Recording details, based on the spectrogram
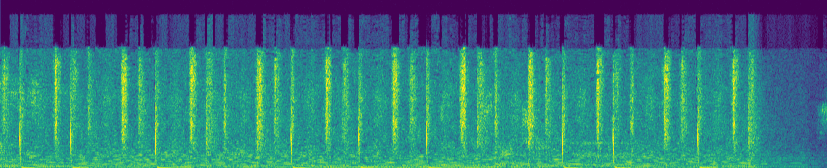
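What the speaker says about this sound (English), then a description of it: "gotta put a preset on this kick so it sounds a little bit better" A compressed, EQ-boosted electronic kick drum thumps in a steady four-on-the-floor pulse under bright hi-hat ticks and a synth bed. The level is moderate and the beat stops abruptly at the end.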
